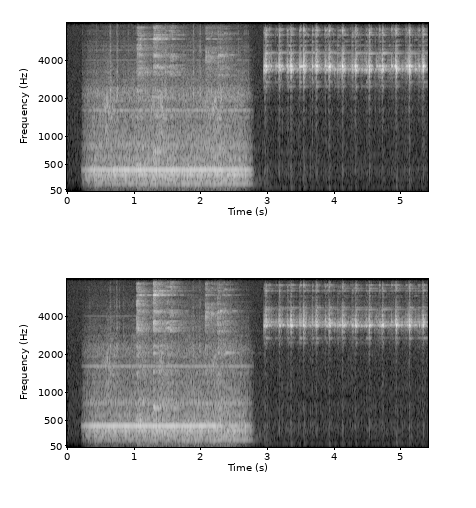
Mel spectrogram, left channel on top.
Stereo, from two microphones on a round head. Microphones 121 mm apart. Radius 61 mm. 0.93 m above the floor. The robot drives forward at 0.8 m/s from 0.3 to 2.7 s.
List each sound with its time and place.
1.0 s cutlery clinking: 70° right (ahead or behind), 7 m; by 2.5 s 65° right (ahead or behind), 7.5 m
2.9 s a bell: 30° left (ahead or behind), 0.6 m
